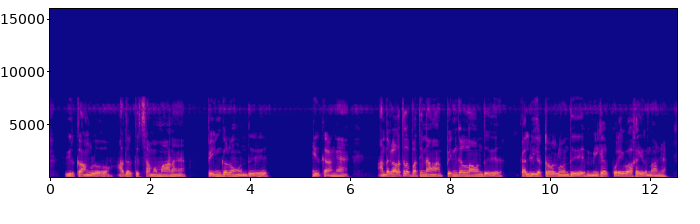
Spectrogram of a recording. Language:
Tamil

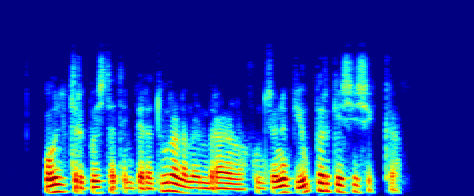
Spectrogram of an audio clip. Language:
Italian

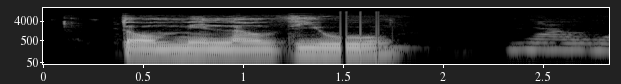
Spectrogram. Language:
Gen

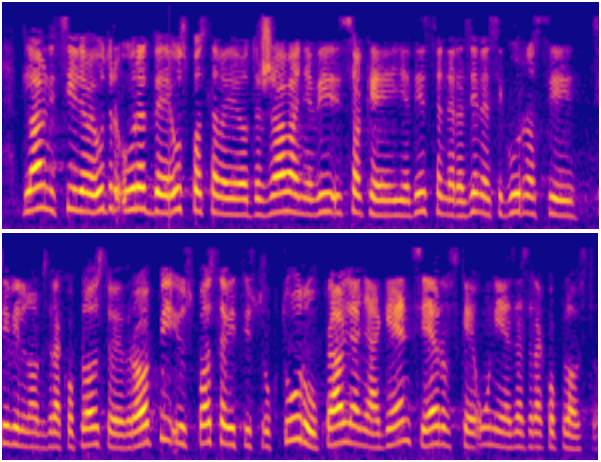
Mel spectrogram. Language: Croatian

